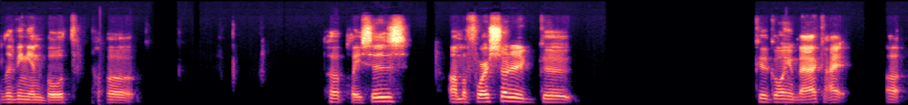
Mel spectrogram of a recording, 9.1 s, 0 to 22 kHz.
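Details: 26-year-old Italian-born man living in New York who stutters, with marked part-word and word repetitions and blocks, on a live panel of young people who stutter. Stuttering.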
